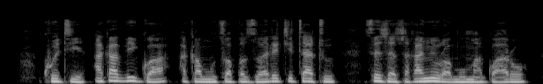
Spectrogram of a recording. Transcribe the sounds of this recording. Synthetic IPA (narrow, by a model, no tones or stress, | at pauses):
kʰutiakaʋiɡʱwaːkamut͡swapazuʋaɾe̞t͡ʃitatʰu | se̞ʐaʐakaɲo̞rwamumaɡʱwaːɾo̞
